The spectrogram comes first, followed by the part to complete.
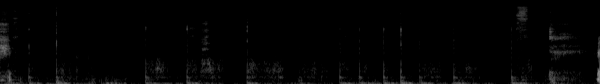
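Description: Faint scratching and tapping of a stylus writing on a tablet screen, a run of short strokes as handwritten words are formed.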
